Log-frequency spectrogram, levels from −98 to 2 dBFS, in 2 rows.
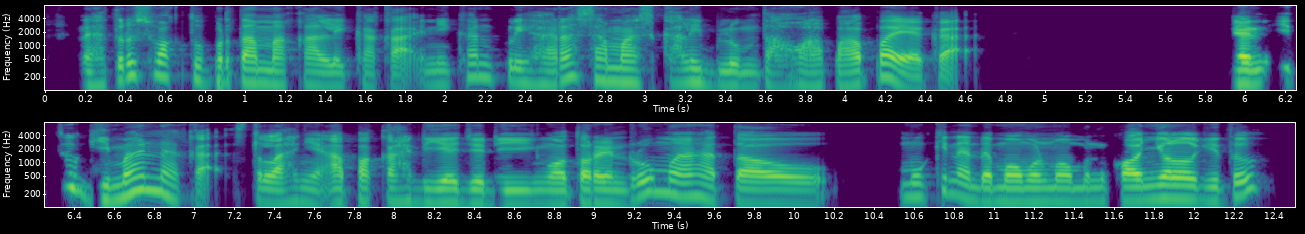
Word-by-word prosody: Nah, - - -5
terus 220 +1 -1
waktu 205 -4 -2
pertama 150 -4 +1
kali 130 -2 -3
Kakak 120 +2 -4
ini, 135 - -7
kan 205 0 -6
pelihara 155 -2 -3
sama 170 -6 -1
sekali 150 +1 -5
belum 135 -3 -7
tahu - - -5
apa-apa - - +1
ya, - - +3
Kak? - - -1 1.3
Dan 145 0 +9
itu 305 -2 -4
gimana, 195 +8 0
Kak, - - -3
setelahnya 130 -1 -1
apakah 140 +1 -1
dia 130 0 +1
jadi 120 -1 -1
ngotorin 125 +1 +2
rumah 190 - -1
atau 125 -2 +1 0.3
mungkin 175 +4 -3
ada 135 -3 +2
momen-momen 135 0 0
konyol, 155 +2 +6
gitu? 185 - -2
140 Hz, 155 wpm, -24 LUFS, 130-175 Hz, 1.3 s, Dan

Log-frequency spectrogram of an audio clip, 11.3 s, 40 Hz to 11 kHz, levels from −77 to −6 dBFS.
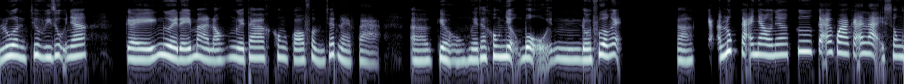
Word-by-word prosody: luôn. 250 +1 +3
Chứ 285 +5 -1
ví 245 -1 -1
dụ 275 +1 -1
nhá, 260 +6 +1 0.5
cái 210 -1 +3
người 265 -4 +5
đấy 215 0 +3
mà 240 -5 0
nó 200 0 -3
người 220 0 -2
ta 235 +1 0
không 230 0 -7
có 200 -1 -1
phẩm 200 -3 -6
chất 290 +7 -2
này 195 -7 -4
và, 165 -4 -10 0.4
ờ, 195 0 -4
kiểu, 190 -5 0
người 205 0 0
ta 235 - +1
không 250 +2 +1
nhượng 240 -3 +1
bộ, 235 -2 +2
ừm, 210 +2 -4
đối 205 0 +3
phương 280 +2 +4
ấy, 290 - -2 0.7
à, 195 -1 -5 0.2
cả 230 - -5
lúc 360 +6 +5
cãi 290 -1 +1
nhau 285 -2 +3
nhá, 285 +1 -1
cứ 360 -1 +2
cãi 345 -1 0
qua 320 -2 +6
cãi 305 +1 0
lại 285 -7 0
xong 255 +1 -4
235 Hz, 220 wpm, -18 LUFS, 205-275 Hz, 0.7 s, qua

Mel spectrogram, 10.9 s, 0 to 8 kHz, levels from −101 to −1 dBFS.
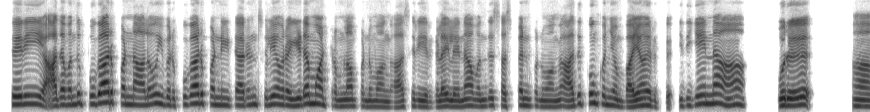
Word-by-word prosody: செரி, 215 +2 +3 0.3
அத 180 +4 +1
வந்து 220 +4 -1
புகார் 255 +4 +5
பண்ணாலும் 210 +1 0
இவரு 200 -3 -4
புகார் 240 +3 +3
பண்ணிட்டாருன்னு, 200 +1 -2
சொல்லி 205 +3 -1
அவரை 200 -3 0
இடமாற்றம்லாம் 180 -7 0
பண்ணுவாங்க. 155 -2 -4
ஆசிரியர்களை, 155 -1 -3
இல்லைன்னா 160 +3 0
வந்து 170 +3 -3
சஸ்பெண்ட் 175 +1 -3
பண்ணுவாங்க. 160 -1 -3
அதுக்கும் 235 +7 -2
கொஞ்சம் 190 -7 -1
பயம் 175 +6 +4
இருக்கு. 155 -5 -12
இது 185 +2 -6 0.2
ஏன்னா, 235 +1 +2 0.8
ஒரு 185 -1 +6 0.8
ஆ. - - +2
190 Hz, 140 wpm, -23 LUFS, 170-220 Hz, 0.8 s, ஒரு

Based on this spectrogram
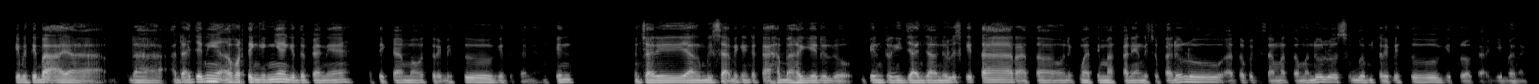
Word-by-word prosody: tiba-tiba 105 +1 +3
aya 95 -5 0 0.2
da 90 -2 -3
ada 100 0 0
aja 105 - +3
nih, 135 -1 +7
eee, 105 - +2
overthinking-nya 110 +2 +4
gitu 100 -1 +2
kan 90 -1 0
ya, 105 +4 -1 0.3
ketika 90 +1 -4
mau 95 0 -1
trip 95 - -6
itu, 105 -1 +2
gitu 90 -2 -7
kan 65 +1 -14
ya, - - -24
mungkin 105 +3 -2 0.6
mencari 100 0 +4
yang 95 -1 +4
bisa 100 -1 +1
bikin 100 -1 -2
Kakak 90 0 -3
ha - - +2
bahagia 95 0 +3
dulu, 90 -3 -2
mungkin 100 0 0
pergi 90 -1 0
jalan-jalan 90 -1 +3
dulu 105 - +1
sekitar, 105 -2 0
atau 90 0 -4
nikmati 90 0 -4
makan 90 -1 -1
yang - - 0
disuka 95 - -7
dulu, 115 0 +1
atau - - -8
pergi - - -12
sama 85 0 -5
temen 85 0 -4
dulu 115 -1 +1
sebelum 95 -3 -2
trip 95 +1 -2
itu, 105 0 -2
gitu - - -13
loh - - -12
Kak, - - -15
gimana? 80 -3 -11
95 Hz, 195 wpm, -26 LUFS, 90-105 Hz, 0.6 s, nih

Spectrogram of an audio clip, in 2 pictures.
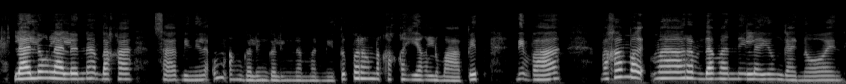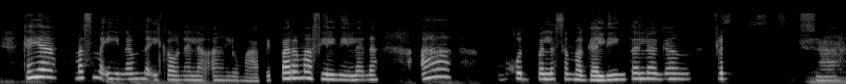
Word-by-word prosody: lalong 270 +3 +9
lalo 265 -3 +7
na 270 +1 0
baka 245 -1 0 0.2
sabi 210 -2 -4
nila, 205 +2 -3
"Hmm, 310 - -3
ang 220 - -7
galing-galing 190 -2 -3
naman 180 -1 -6
nito, 180 +5 -7
parang 270 -1 +3
nakakahiyang 225 -4 -3
lumapit," 185 +3 0 0.3
di 250 +1 -5
ba? 220 +4 +3 0.4
Baka 285 +7 +3
ma 325 -3 +5 0.2
maramdaman 270 -3 +4
nila 245 -1 +1
yung 235 -1 -2
gano'n, 200 0 -3 0.2
kaya 330 +1 +5 0.2
mas 295 +2 -2
mainam 250 -2 -4
na 245 - -5
ikaw 215 -1 -5
na 205 0 -8
lang 200 -1 -6
ang 195 0 -8
lumapit 180 -1 -10
para 275 +2 +5
ma 295 -1 +2
feel 240 -4 -1
nila 210 -1 -4
na, 220 - -2 0.4
"Ah, 340 +7 0 0.5
bukod 245 +2 -5
pala 250 0 +2
sa 250 0 -6
magaling, 215 -1 +1
talagang 255 0 -2 0.2
friendly 255 -1 -6 0.2
din 210 -3 -30
siya." 175 0 -9
240 Hz, 160 wpm, -25 LUFS, 205-260 Hz, 0.5 s, lalong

